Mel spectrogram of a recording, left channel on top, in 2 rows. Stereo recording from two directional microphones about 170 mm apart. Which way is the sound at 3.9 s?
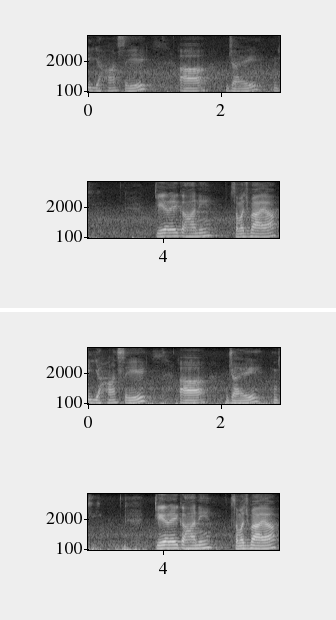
30° right (ahead or behind).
